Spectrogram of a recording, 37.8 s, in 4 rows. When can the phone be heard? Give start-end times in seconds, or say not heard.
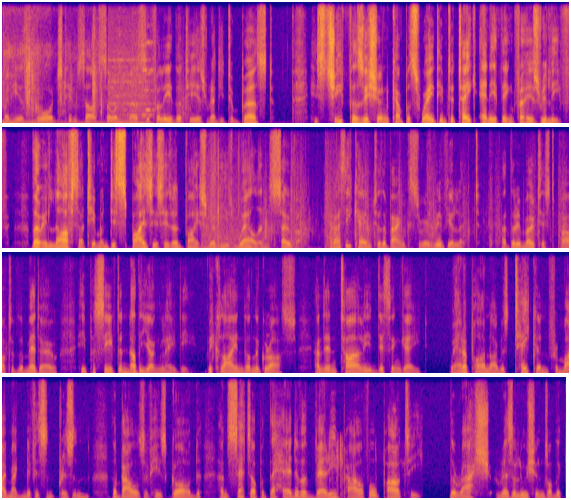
1.8-2.5, 33.6-35.1.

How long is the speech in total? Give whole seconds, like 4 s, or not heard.
38 s.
